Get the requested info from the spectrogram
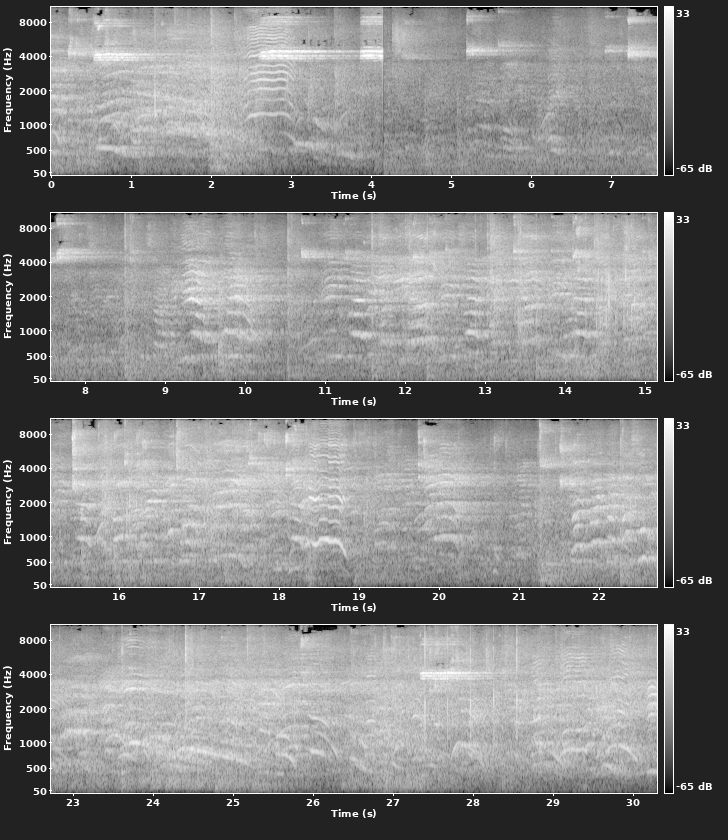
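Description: Basketball game in play in an echoing gymnasium: the ball bouncing on the hardwood court, sneakers squeaking in short high chirps, and players and spectators shouting throughout.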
